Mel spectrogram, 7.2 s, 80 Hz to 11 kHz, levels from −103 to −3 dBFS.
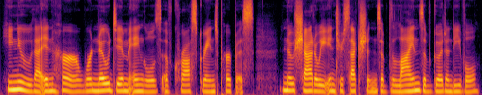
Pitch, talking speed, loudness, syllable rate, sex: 180 Hz, 190 wpm, -20 LUFS, 5.2 syllables/s, female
